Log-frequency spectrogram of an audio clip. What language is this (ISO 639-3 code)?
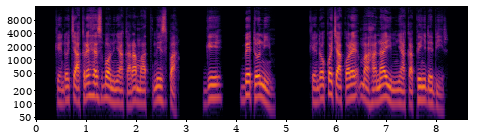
luo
